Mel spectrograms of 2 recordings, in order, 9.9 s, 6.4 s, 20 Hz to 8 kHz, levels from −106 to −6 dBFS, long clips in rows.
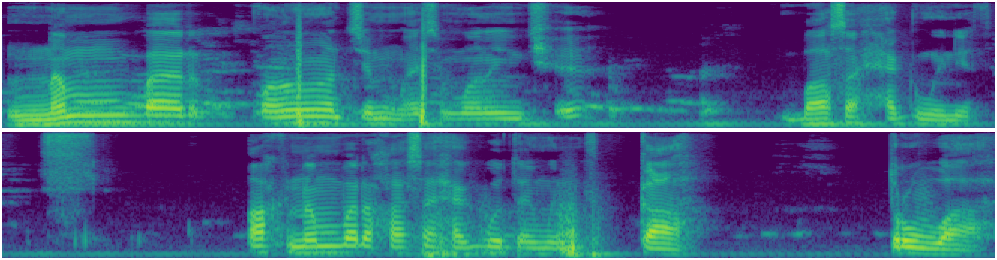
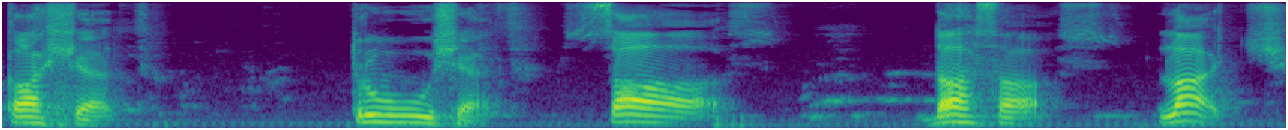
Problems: background sounds at intervals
